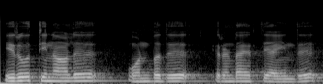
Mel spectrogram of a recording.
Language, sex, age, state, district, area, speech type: Tamil, male, 18-30, Tamil Nadu, Namakkal, urban, spontaneous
